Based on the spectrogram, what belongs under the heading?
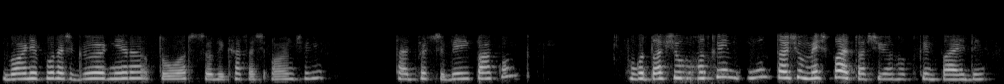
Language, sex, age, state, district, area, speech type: Kashmiri, female, 18-30, Jammu and Kashmir, Bandipora, rural, conversation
